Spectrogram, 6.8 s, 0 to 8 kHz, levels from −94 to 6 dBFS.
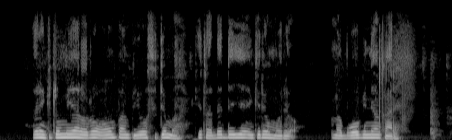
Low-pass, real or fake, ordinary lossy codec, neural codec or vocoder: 7.2 kHz; real; none; none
